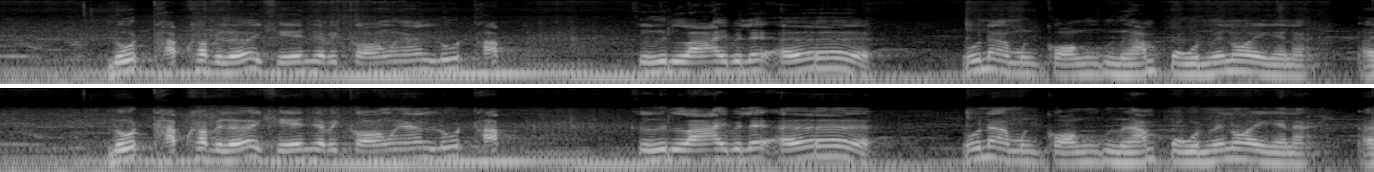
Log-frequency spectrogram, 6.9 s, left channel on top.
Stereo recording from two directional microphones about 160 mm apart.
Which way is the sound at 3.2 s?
25° left (ahead or behind).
